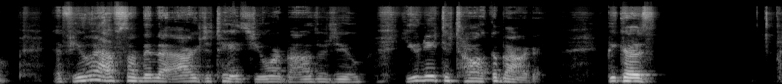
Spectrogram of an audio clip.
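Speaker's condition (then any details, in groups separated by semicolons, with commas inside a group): Cerebral palsy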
